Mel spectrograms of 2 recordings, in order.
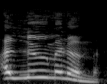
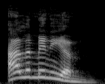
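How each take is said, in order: First: The word is said in the American form. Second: The word is said in the British form. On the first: The speaker calls it wrong. "to our American friends ... not aluminum" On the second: The speaker calls it right. "it's aluminium, my darlings"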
